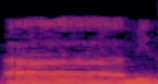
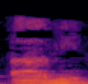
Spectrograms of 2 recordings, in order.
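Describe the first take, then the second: First: The first vowel is stretched out much longer. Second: The first vowel is held for two beats only. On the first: The speaker calls it wrong. "You're not allowed to make it Ameen" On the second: The speaker calls it right. "The first alif should be two harakas"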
